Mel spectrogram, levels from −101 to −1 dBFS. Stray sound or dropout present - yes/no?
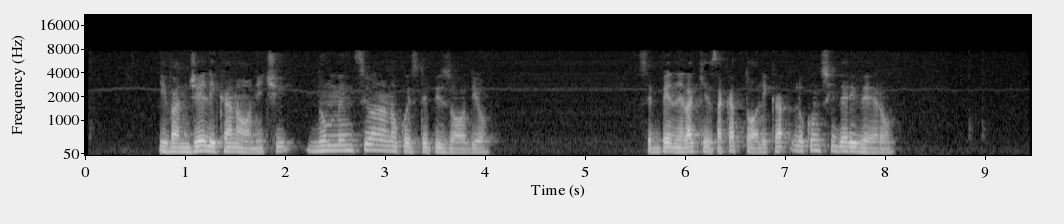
no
